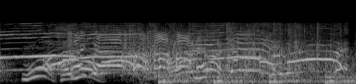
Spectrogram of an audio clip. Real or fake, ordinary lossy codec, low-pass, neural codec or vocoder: real; none; 7.2 kHz; none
